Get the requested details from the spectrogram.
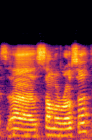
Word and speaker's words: Somarosa: I like that Somarosa, did I say it right? – Yep.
